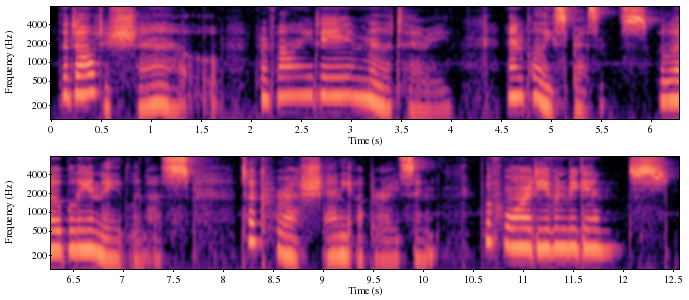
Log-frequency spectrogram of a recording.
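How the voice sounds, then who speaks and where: A woman playing a cruel, seductive vampire queen in an ASMR roleplay, speaking haughtily and deliberately, with lingering pauses and breathy whispers. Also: high-pitched, lively intonation, full character voice. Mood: smug plotting.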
